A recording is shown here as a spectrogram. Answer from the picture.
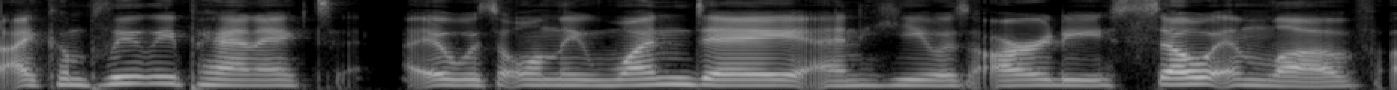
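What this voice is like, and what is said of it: Put-on accent reading a quote. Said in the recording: “I gave her an accent.”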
